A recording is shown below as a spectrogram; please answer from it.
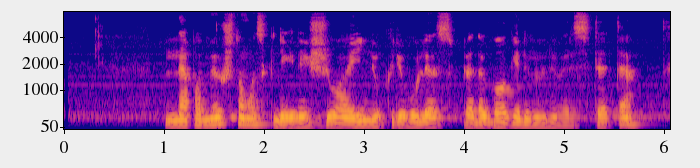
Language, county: Lithuanian, Vilnius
